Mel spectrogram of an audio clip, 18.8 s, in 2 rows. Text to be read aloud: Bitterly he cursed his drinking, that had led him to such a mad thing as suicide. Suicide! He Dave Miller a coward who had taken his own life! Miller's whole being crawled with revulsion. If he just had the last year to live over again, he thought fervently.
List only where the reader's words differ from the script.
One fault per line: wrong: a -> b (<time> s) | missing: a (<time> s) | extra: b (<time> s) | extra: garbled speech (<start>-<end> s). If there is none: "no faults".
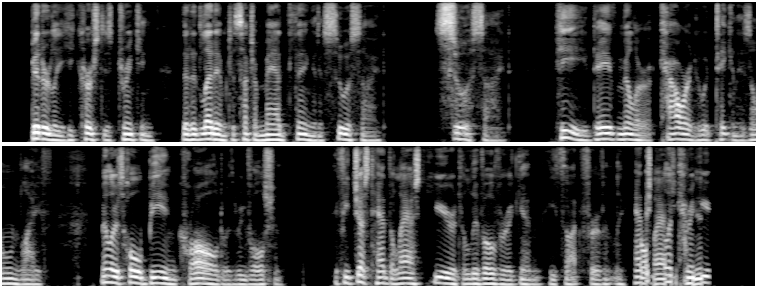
extra: as (3.9 s)
extra: garbled speech (17.3-18.3 s)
